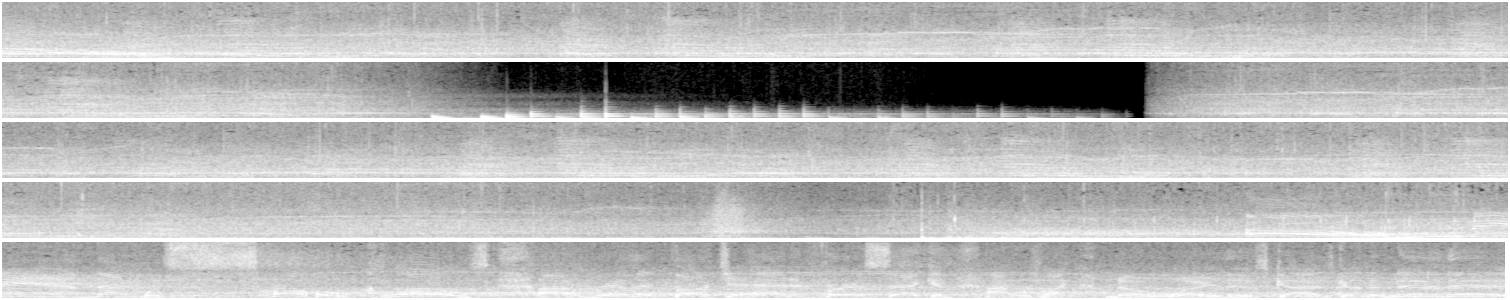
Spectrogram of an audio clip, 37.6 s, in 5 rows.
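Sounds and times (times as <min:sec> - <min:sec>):
crowd cheering and clapping: 0:00.0 - 0:11.7, 0:13.3 - 0:37.5
tonal voice-like sound: 0:09.7 - 0:13.1.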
